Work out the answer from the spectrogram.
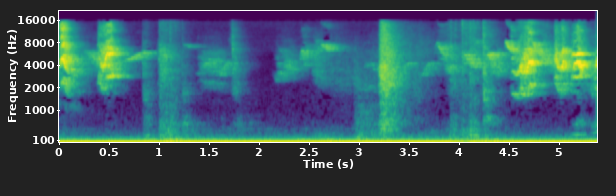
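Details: Young Yellow-bellied Seedeater (coleiro baiano) giving separate bursts of sharp, high chirps and short trills, with quiet gaps between them and a low hum behind.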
